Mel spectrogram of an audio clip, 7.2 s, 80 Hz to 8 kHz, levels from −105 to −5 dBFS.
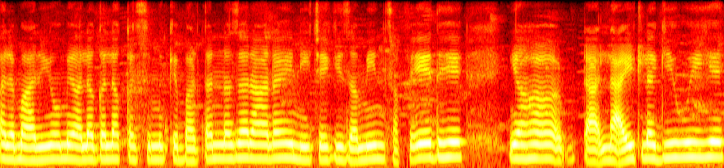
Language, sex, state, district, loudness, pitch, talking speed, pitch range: Hindi, female, Bihar, West Champaran, -15 LUFS, 195 Hz, 175 wpm, 185-200 Hz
